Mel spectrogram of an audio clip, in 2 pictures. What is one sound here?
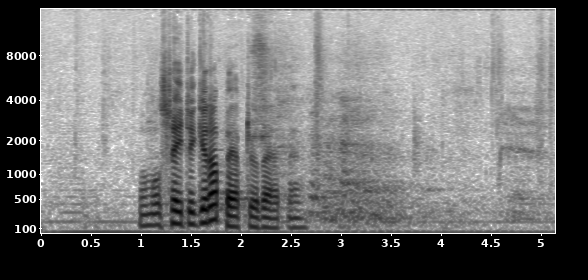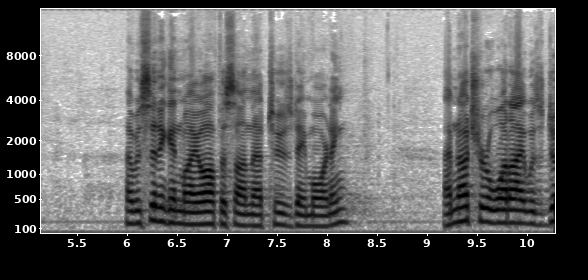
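A man speaks slowly through a microphone in a large echoing hall, with pauses between phrases.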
